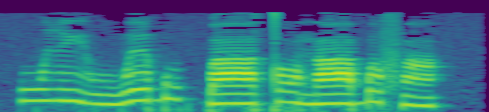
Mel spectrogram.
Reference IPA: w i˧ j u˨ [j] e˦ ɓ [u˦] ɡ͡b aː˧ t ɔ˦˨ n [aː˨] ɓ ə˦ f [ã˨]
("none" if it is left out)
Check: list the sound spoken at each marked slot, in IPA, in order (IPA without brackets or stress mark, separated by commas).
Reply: w, u˦, aː˧, ã˨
